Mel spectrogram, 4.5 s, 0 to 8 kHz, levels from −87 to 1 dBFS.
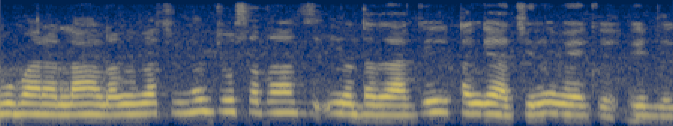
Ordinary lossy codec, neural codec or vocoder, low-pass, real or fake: none; none; 7.2 kHz; real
